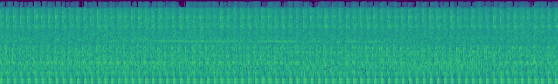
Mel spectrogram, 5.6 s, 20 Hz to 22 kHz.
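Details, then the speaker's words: Hero Splendor BS6 single-cylinder bike just started cold, about 1739 rpm on live OBD data; temperature sensor acts as automatic choke raising idle while cold: fast, even putter with no misses; normal cold fast idle. "तो यह temperature sensor ही automatic चौक का काम करता है और यह temperature sensor जब engine ठंडा रहेगा तो ऑटोमेटिक इसके एक्वेटर को ऑन कर देगा ऑटोमेटिक चौक लगा देगा"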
